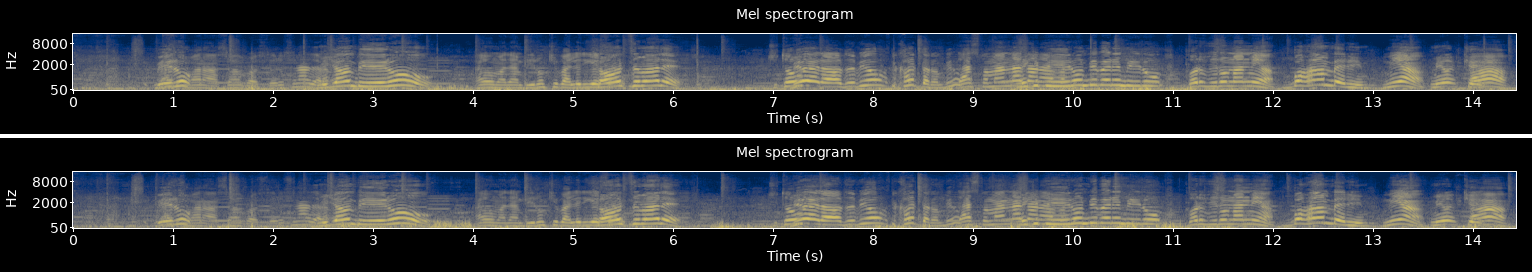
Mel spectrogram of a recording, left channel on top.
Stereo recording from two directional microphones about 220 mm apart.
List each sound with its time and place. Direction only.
0.9 s speech: 25° left (ahead or behind)
1.5 s speech: centre (ahead or behind)
2.5 s speech: 25° left (ahead or behind)
4.0 s a man's voice: 10° left (ahead or behind)
5.3 s a man's voice: 25° left (ahead or behind)
12.2 s speech: 5° left (ahead or behind)
13.1 s speech: 5° right (ahead or behind)
13.6 s speech: 5° left (ahead or behind)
